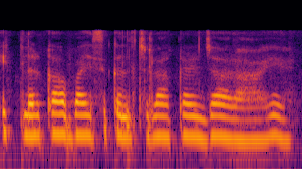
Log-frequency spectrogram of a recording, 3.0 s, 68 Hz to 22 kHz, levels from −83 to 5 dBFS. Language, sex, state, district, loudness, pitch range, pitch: Hindi, female, Arunachal Pradesh, Lower Dibang Valley, -17 LUFS, 200-220 Hz, 210 Hz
